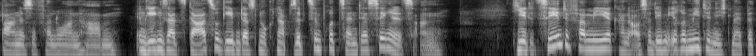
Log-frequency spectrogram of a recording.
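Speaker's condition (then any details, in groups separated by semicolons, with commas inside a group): No condition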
